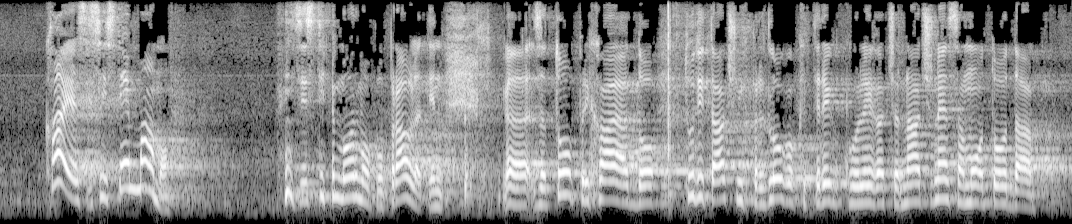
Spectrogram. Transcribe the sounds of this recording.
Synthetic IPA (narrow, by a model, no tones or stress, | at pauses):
kʰajɛsist̪eːmːaːmɔ | insist̪emːoːɾɛmɔpɔpɾawlat̪inəzat̪oːpɾixaːjad̪ɔt̪uːd̪it̪akʃnixpɾɛd̪loːɡɔwkit̪iɾekkoleːɡat͡ʃəɾnat͡ʃnɛsamot̪oːd̪a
